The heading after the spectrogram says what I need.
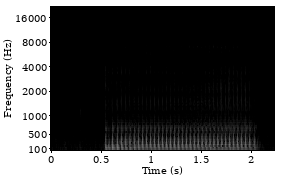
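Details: A bulldog snoring: a single loud, rattling snore lasting about one and a half seconds, with a coarse fluttering vibration in the airway.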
